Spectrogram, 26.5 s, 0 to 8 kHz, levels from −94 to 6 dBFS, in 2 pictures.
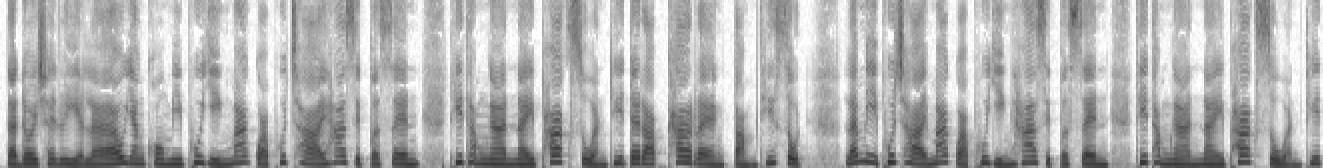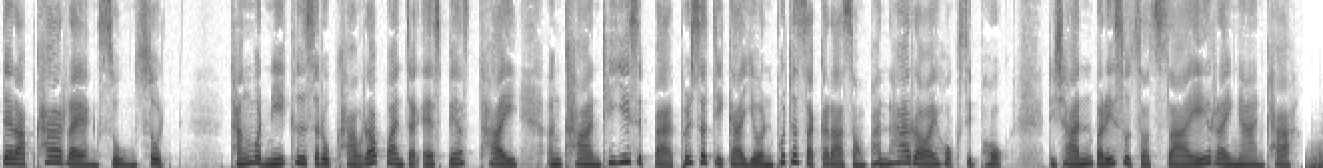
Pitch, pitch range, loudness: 235 Hz, 220-275 Hz, -23 LUFS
